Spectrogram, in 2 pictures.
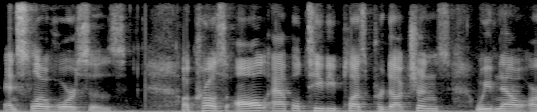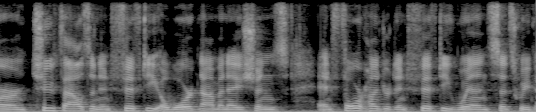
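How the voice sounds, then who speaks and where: An older chief executive on an earnings call reads scripted remarks on quarterly figures, then answers questions unscripted. His mellow, mid-pitched voice stays measured and upbeat in a corporate way, with some hesitations. The recording is low quality, with a faint hiss underneath.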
